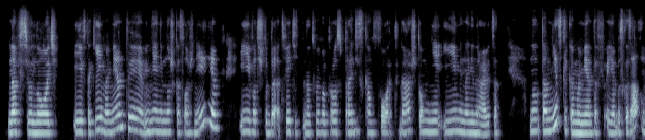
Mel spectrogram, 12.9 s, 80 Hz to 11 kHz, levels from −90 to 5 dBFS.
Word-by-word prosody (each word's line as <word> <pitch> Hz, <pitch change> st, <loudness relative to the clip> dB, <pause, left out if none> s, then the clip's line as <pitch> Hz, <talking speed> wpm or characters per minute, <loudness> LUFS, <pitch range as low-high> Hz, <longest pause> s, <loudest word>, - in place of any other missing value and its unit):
на 215 Hz, +1 st, +8 dB
всю 215 Hz, 0 st, 0 dB
ночь. 205 Hz, 0 st, +4 dB, 0.3 s
И 220 Hz, 0 st, +1 dB
в 220 Hz, -, -8 dB
такие 240 Hz, +5 st, 0 dB
моменты 255 Hz, +2 st, +1 dB
мне 220 Hz, +2 st, -1 dB
немножко 220 Hz, -1 st, -3 dB
сложнее. 295 Hz, -, +2 dB, 0.4 s
И 230 Hz, 0 st, -3 dB
вот, 215 Hz, -1 st, -2 dB
чтобы 210 Hz, +6 st, 0 dB
ответить 220 Hz, -10 st, -2 dB
на 195 Hz, 0 st, -5 dB
твой 210 Hz, +2 st, -8 dB
вопрос 215 Hz, +1 st, -3 dB
про 210 Hz, -1 st, -2 dB
дискомфорт, 205 Hz, -, -3 dB
да, 215 Hz, +3 st, -2 dB
что 240 Hz, -, -4 dB
мне 220 Hz, 0 st, -2 dB
именно 225 Hz, 0 st, -3 dB
не 205 Hz, -, +1 dB
нравится. 185 Hz, 0 st, -1 dB, 0.6 s
Ну, 235 Hz, 0 st, -2 dB
там 235 Hz, 0 st, +4 dB
несколько 290 Hz, -, +2 dB
моментов, 200 Hz, 0 st, +3 dB
я 200 Hz, -2 st, 0 dB
бы -, -, -4 dB
сказала, 205 Hz, -, +2 dB
215 Hz, 150 wpm, -24 LUFS, 205-230 Hz, 0.6 s, на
